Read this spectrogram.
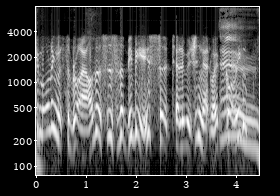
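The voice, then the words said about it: Mixed put-on British accent. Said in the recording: “That was pretty terrible for a British accent, wasn't it? ... I think you do a pretty good British accent, actually. ... It sounds like Britain, Australia, and New Zealand all thrown together in a little bit of New Mexico.”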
